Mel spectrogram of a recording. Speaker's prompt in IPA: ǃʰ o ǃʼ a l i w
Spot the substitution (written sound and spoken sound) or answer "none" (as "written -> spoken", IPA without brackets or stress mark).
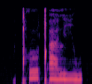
none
